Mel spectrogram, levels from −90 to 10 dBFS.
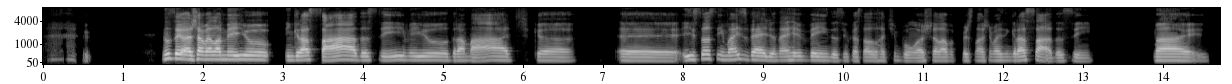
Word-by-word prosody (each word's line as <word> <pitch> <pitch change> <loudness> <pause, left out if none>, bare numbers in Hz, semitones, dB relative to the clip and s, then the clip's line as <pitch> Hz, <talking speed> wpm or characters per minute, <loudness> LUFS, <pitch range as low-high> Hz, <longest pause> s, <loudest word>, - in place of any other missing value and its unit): e, 175 +3 -29 1.4
não 210 - +5
sei, 215 -1 +8
achava 185 +1 +7
ela 180 0 +6
meio 175 -1 +2 0.2
engraçada, 160 0 +4
assim, 150 +1 -4
meio 155 -1 -3
dramática, 140 -1 -3 0.5
eh, 135 -2 -2
isso, 170 +4 -2
assim, 195 -2 -3
mais 175 +3 -1
velho, 160 -4 +1
né, 145 +1 -4
revendo, 150 -3 -4
assim, 130 +2 -11
o - - -15
Castelo 135 0 -6
Rá-Tim-Bum, 135 0 -11
eu 125 - -6
acho 125 +3 -6
ela 135 -1 -1
a 135 0 -10
personagem 135 0 -9
mais 140 0 -6
engraçada, 145 -4 -1
assim, 125 -2 -12 0.8
mas 140 - +1
145 Hz, 120 wpm, -22 LUFS, 135-160 Hz, 1.4 s, sei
